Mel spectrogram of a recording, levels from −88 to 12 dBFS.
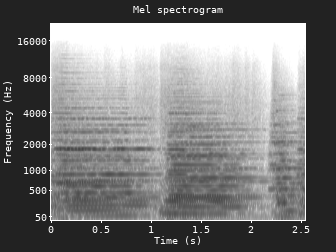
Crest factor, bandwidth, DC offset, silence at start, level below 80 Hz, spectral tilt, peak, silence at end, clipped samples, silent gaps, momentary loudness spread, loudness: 16 dB; 13 kHz; under 0.1%; 0 s; -40 dBFS; -5.5 dB/octave; -4 dBFS; 0 s; under 0.1%; none; 9 LU; -19 LUFS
